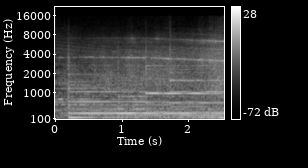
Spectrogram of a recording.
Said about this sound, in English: We're at Newark Airport, about to head overseas to try to find some answers.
